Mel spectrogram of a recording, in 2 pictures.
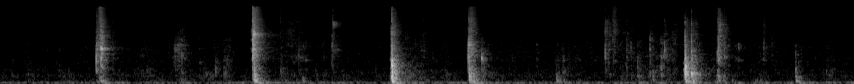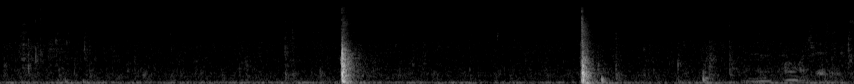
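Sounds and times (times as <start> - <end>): axe striking firewood: 0.9 - 8.1, 11.9 - 12.4, 14.3 - 14.8.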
